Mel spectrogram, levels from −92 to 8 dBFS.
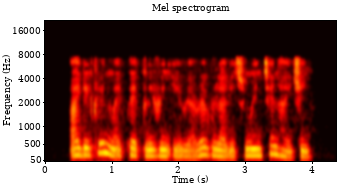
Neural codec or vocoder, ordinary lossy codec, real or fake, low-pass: vocoder, 44.1 kHz, 80 mel bands, Vocos; none; fake; 7.2 kHz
